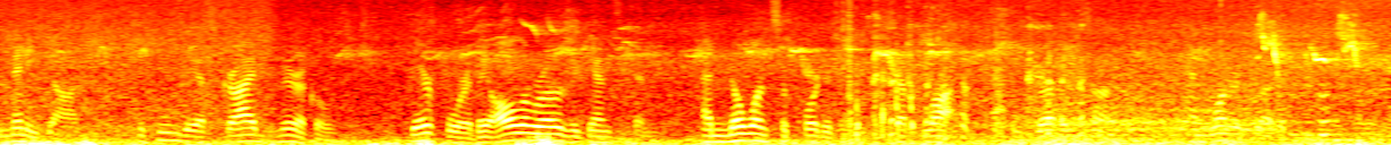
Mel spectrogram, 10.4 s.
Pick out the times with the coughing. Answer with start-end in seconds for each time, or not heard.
6.5-8.2.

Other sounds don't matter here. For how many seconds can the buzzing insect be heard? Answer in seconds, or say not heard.
4 s.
